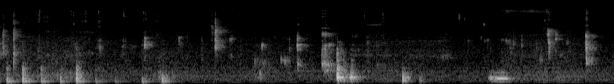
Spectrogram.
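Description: Close chewing and mouth sounds of thick, chewy prawns: irregular wet smacks and clicks, a quick run of them in the first second, then scattered, with a couple of brief vocal sounds.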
